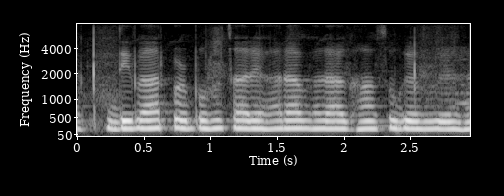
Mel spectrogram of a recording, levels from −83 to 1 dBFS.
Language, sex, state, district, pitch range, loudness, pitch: Hindi, female, Jharkhand, Palamu, 200-210 Hz, -14 LUFS, 205 Hz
